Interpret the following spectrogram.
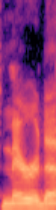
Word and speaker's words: Merida: Yeah, it's Meredith, isn't it? It's Merida.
